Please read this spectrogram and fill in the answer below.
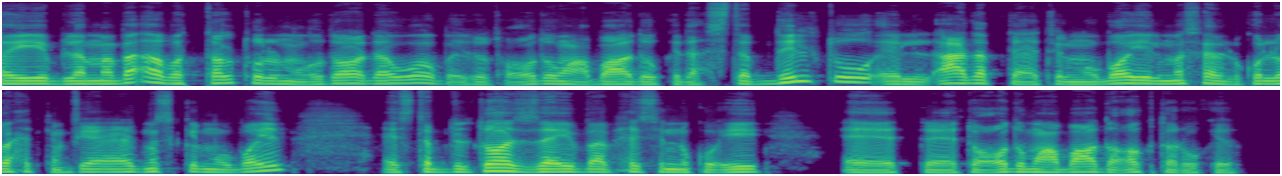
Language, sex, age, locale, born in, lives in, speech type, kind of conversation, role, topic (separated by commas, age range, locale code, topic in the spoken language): Arabic, male, 25-29, ar-EG, Egypt, Egypt, conversation, podcast, host, إزاي بتبعد عن إدمان الموبايل؟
